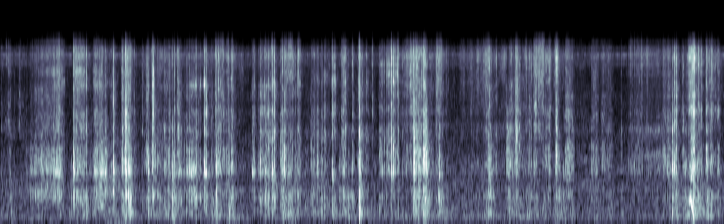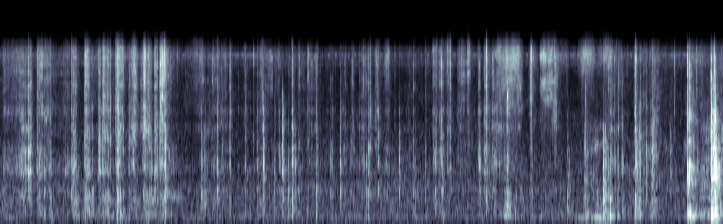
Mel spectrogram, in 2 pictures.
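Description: Scissors cutting a sheet of paper in many short irregular snips, with the paper rustling as it is handled.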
